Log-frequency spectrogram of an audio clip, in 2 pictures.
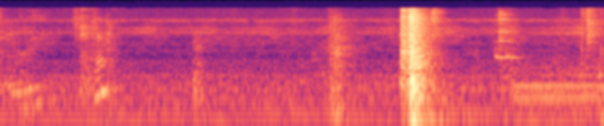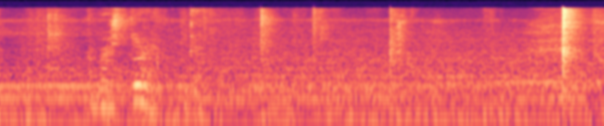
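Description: Microwave oven being shut and started: the door closes with a loud clack about a third of the way in, a short keypad beep follows, and the oven then runs with a steady hum.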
